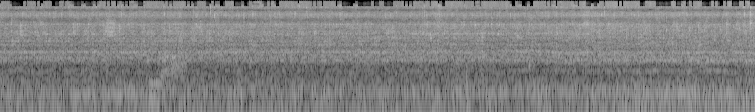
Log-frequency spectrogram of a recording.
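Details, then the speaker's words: Toilet tank refilling after replacing the fill valve and flapper with new parts. A steady even rush of water with no hissing or stutter, no leaks underneath; normal refill. "So I'm going to leave the towels there for the moment while the tank fills up."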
